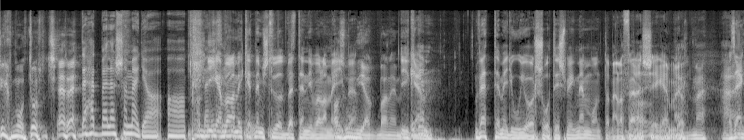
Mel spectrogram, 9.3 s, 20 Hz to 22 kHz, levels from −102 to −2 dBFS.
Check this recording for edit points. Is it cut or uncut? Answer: cut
